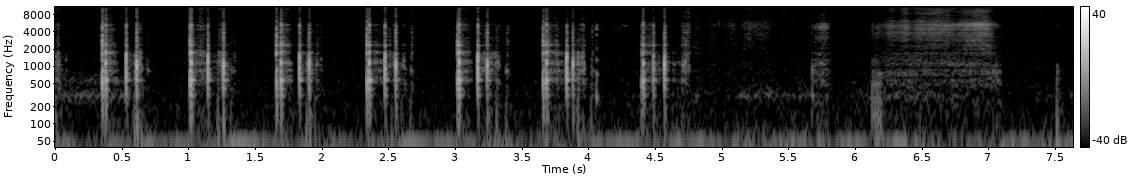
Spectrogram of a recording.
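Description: A fingernail taps on the top and sides of a small, cube-shaped, dark printed cardboard candle box held in the hands, making short, dry, hollow clicks in quick clusters of two or three at a steady, unhurried pace. After a brief pause, the nail scratches across the cardboard in a soft, papery rasp, ending with one last light tap.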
